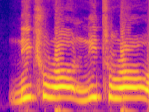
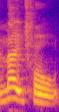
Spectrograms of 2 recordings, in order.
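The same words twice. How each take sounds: First: "Nitro" said as nee-toh-ro; "Nitro" in Japanese-style syllables, first vowel ee; alternative pronunciation. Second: "nitro" said as NYE-troh; "nitro" in two English syllables, NYE-troh; own usual pronunciation. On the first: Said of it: "or whatever you wanna call it". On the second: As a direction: say "nitro" with a long i, as in night. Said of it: "I call it nitro". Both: Shown as a demonstration.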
